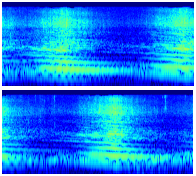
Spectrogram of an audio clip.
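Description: Race cars in a NASCAR video game race at Darlington, engine drones rising and falling in three smooth pass-by swells, steady and moderately loud with no talk.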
